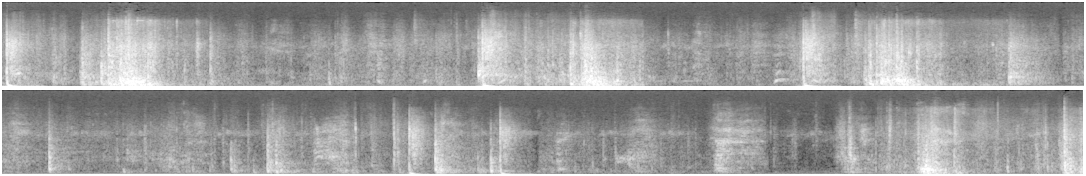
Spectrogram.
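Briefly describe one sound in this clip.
A man grunts and groans.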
